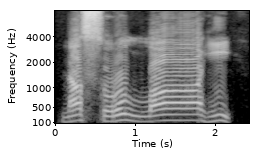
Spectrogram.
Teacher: لام کو لمبا کریں گے، کھڑی زبر ہے ، ہا کی آواز آئے گی، نصر اللہ والفتح، واو کو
